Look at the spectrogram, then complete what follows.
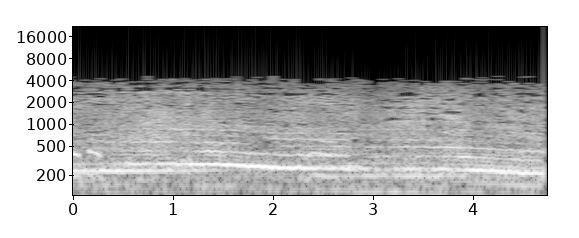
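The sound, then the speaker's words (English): Engine of a Bugatti Type 51 racing car running regularly on a race course: a loud, continuous droning engine note with a strong steady pitch that drifts only slightly, holding without a break for nearly five seconds. “There's a Type 51 Bugatti on the course somewhere, going very regularly, very nicely. We'll see it go round in a minute.”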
